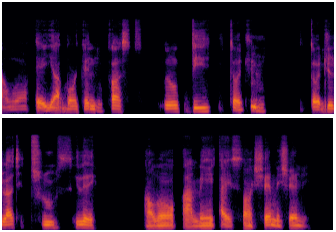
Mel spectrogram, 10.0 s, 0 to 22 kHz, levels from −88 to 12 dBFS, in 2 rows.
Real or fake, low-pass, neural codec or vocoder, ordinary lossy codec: fake; none; codec, 24 kHz, 1 kbps, SNAC; none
